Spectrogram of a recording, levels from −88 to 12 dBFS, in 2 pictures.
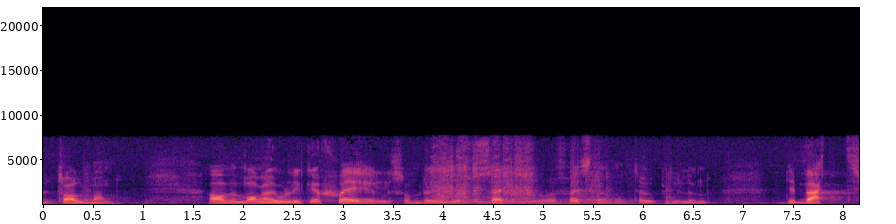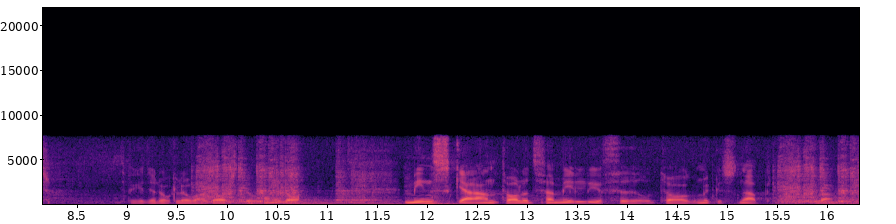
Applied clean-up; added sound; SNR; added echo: none; Sliding door; 10 dB; none.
